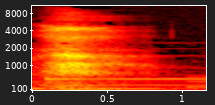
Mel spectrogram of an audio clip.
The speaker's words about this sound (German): Noch einmal ganz fest in den Bauch einatmen und wieder ausatmen.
